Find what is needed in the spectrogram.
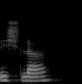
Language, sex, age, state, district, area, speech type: Punjabi, female, 45-60, Punjab, Gurdaspur, urban, read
